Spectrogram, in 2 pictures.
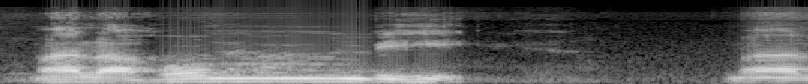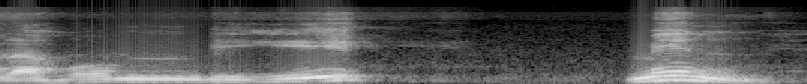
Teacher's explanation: harus dibaca jelas nunnya karena ishar itu artinya jelas apanya, jelas nun sukunnya atau nun matinya atau tanwinnya, min gitu ya.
